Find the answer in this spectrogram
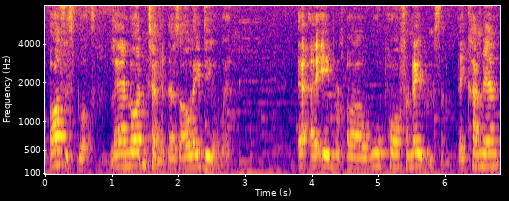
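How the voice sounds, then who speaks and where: Plain-spoken woman in an echoey room. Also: medium pitch. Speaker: small landlord being interviewed. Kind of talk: spoken first-person account of experience. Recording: echoey room, distant mic, music behind.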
